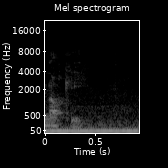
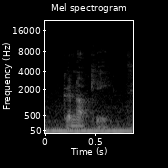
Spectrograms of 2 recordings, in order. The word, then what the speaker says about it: gnocchi: I kept calling it gnocchi. Gnocchi. Actually, it's ny at the beginning, so like ny, gnocchi.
